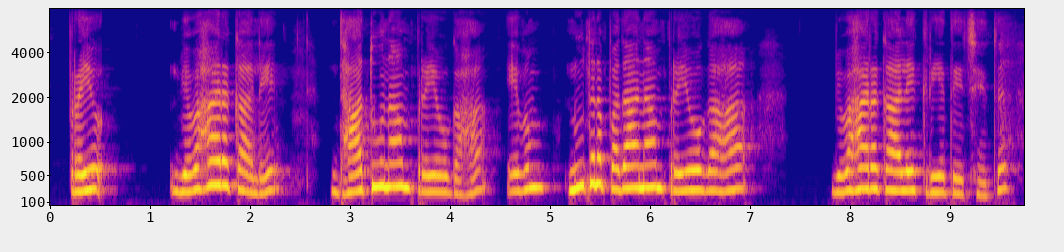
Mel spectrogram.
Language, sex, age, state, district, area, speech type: Sanskrit, female, 18-30, Tamil Nadu, Coimbatore, urban, spontaneous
